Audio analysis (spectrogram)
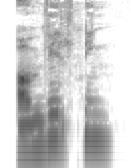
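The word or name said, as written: OMVÆLTNING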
